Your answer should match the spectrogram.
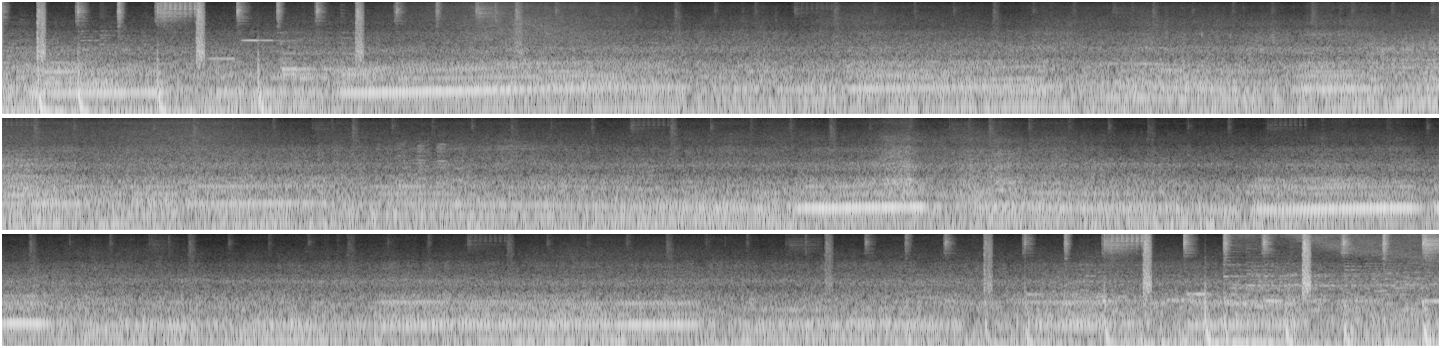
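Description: A car engine heard from inside a Ford Mustang's cabin, its pitch rising and falling as it speeds up and lets off. Music with a beat plays over it at the start and again near the end.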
